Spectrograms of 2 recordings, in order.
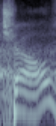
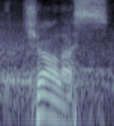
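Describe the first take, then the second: First: The name is pronounced the English way. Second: The name is pronounced the Spanish way. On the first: The speaker calls it wrong. "me giving it the English pronunciation" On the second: The speaker calls it right. "it's pronounced Charlas"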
